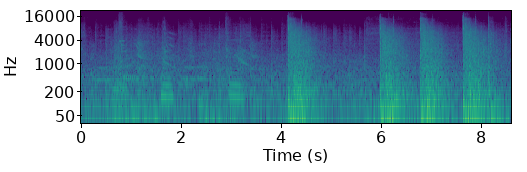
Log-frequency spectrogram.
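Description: Deus Ex: Human Revolution gunfire booms in four loud, close shots spaced about a second apart, after quieter in-game chimes and mechanical sounds.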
